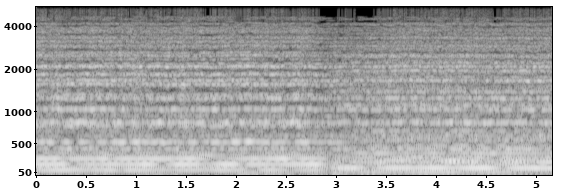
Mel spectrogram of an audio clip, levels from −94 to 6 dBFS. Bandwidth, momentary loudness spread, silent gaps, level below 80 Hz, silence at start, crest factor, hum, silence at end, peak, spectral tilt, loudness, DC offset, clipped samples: 5.4 kHz; 2 LU; none; -18 dBFS; 0 s; 6 dB; none; 0 s; 0 dBFS; -9 dB/octave; -7 LUFS; under 0.1%; 6%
